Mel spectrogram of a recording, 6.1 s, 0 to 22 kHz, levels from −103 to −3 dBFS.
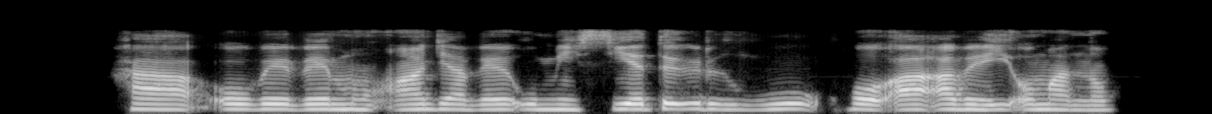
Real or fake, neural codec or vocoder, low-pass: fake; codec, 16 kHz, 4 kbps, X-Codec, HuBERT features, trained on LibriSpeech; 7.2 kHz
